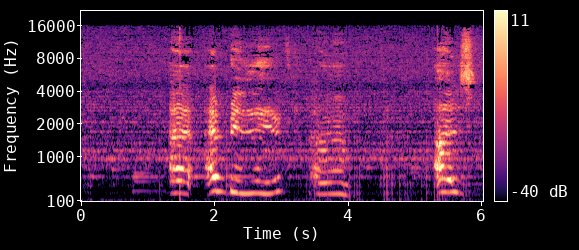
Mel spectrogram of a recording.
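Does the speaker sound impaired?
Yes: cerebral palsy; present from birth, much therapy in childhood; adult.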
